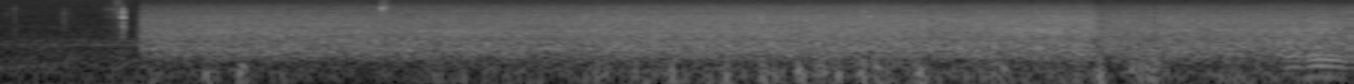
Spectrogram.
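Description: Steady broadband wash of surf rolling onto a beach on a summer evening, a continuous close roar that holds without breaks.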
